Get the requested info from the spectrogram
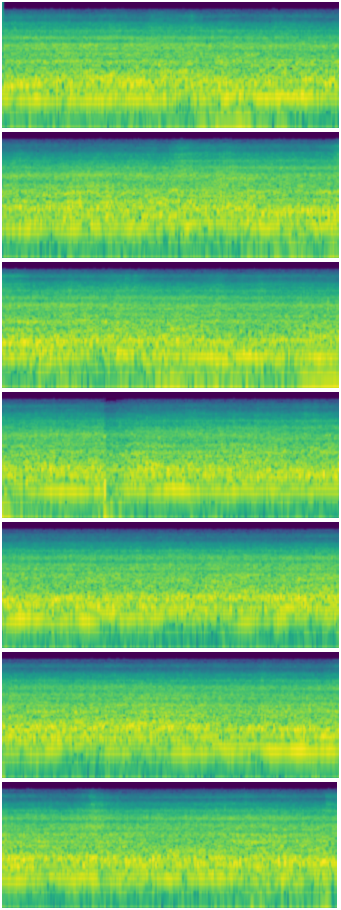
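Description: Jet-ski engine running hard to drive a flyboard's water jets, its pitch stepping up and down as the throttle is changed, with rushing water and spray. A single sharp click comes about halfway through.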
